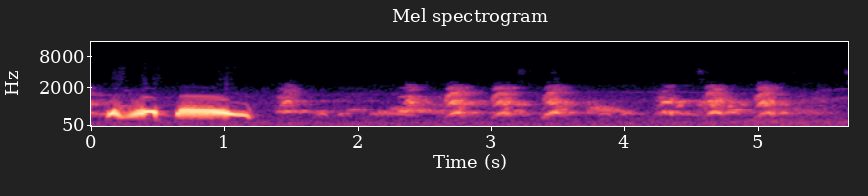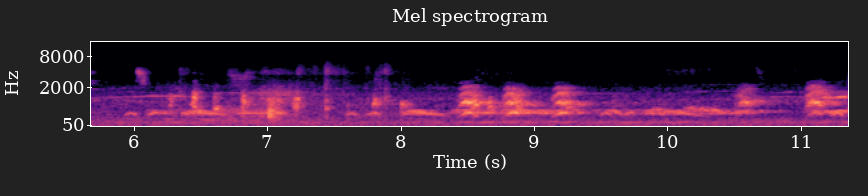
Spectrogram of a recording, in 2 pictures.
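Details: Decoy spotted dove calling to entice wild doves: a loud low coo opens, followed by a long run of softer, rapidly repeated muffled notes.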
